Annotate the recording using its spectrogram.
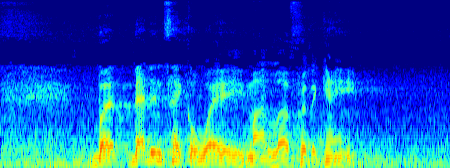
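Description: A man speaks slowly into a microphone in a large echoing hall.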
